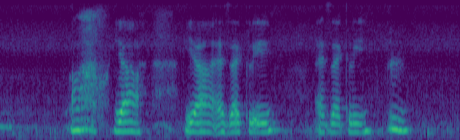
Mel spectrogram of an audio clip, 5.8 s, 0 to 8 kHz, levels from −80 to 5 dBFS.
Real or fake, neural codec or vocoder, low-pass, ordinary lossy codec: fake; codec, 16 kHz, 8 kbps, FunCodec, trained on Chinese and English, 25 frames a second; none; none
